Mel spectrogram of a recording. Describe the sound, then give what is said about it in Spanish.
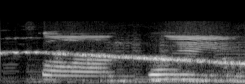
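A police patrol car's siren passes as a loud, steady, harmonic wail whose pitch glides slowly downward, with a second tone layered in partway through. “Acaba de pasar justo acá una patrulla”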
